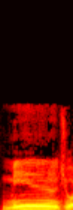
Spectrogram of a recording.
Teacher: We have a silent noon followed by a jim. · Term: Ikhfa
